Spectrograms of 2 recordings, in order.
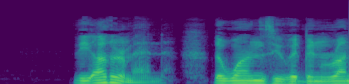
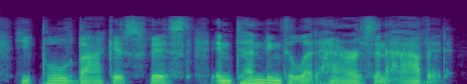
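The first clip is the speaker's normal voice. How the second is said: ordinary delivery, nothing marked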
